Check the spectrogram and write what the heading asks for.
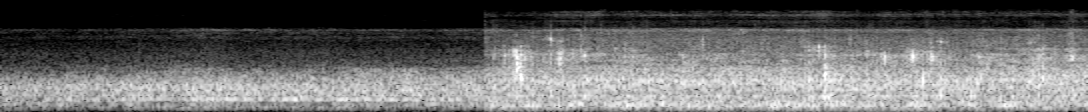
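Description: Water trickling and splashing; about two and a half seconds in it turns crisper, with many small crackles and splashes.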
